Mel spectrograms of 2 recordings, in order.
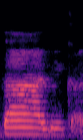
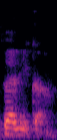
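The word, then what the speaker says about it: ذَٰلِكَ: So when you read it, you're gonna stretch the zal one. How do I say it? So you're gonna basically one alif. So you're gonna say dhalika instead of zalika.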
